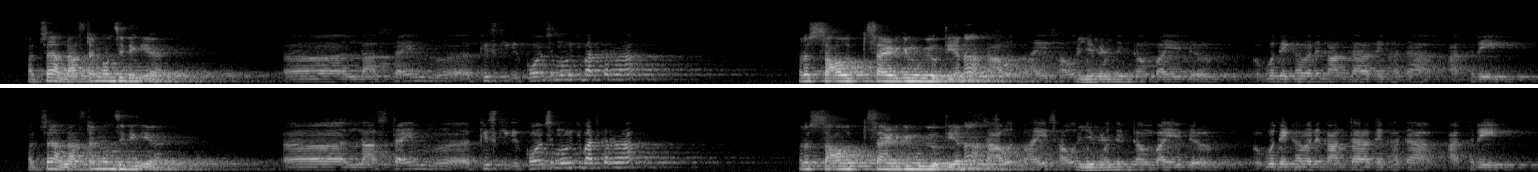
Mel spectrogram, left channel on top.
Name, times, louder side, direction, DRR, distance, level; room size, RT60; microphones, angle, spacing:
voice 1, 0.3-1.6 8.0-9.9 10.8-11.1, left 1 dB, 40° left, 4 dB, 1.0 m, -21 dB
voice 2, 2.8-6.4 9.9-12.2 12.5-15.0, right 3 dB, 75° right, 5 dB, 0.9 m, -31 dB
22.0 x 13.5 x 2.4 m, 2.5 s
head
